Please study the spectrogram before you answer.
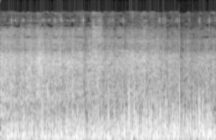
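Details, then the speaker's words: Stand fan brought in for being noisy and slow, cleaned and reassembled, then tested: steady low hum and whoosh of strong airflow with no rattle or scraping; fan now spins freely and runs normally. "Ayan. Malakas na yan. May hangin na siya kanina pala eh."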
